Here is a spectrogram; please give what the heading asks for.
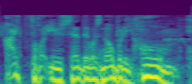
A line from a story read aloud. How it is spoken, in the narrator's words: hissed Han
